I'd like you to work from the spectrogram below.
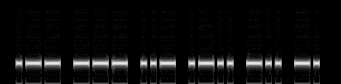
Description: Morse code, heard as a keyed tone, about 25 wpm, 1000 Hz. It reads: WOULDN
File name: qotdfiles / 25wpm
